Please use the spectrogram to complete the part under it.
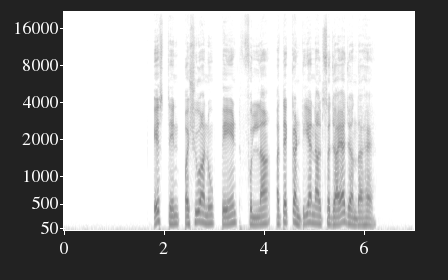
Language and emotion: Punjabi, neutral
